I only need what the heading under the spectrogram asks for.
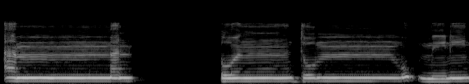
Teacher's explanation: فتصبح ميم واحدة مشددة، فهذا يسمى بالإدغام الشفوي، لأن الميم تخرج من الشفتين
